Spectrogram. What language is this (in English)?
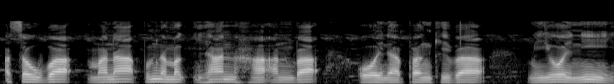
Manipuri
